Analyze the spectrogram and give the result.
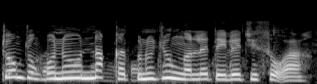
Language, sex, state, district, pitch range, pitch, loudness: Wancho, female, Arunachal Pradesh, Longding, 230-285 Hz, 250 Hz, -9 LUFS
